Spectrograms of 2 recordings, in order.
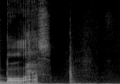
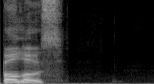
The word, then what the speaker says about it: bolas: That's a bolas. I got you. Literally what they're called. I thought they were pronounced bolos. That's what I was thinking too, and it was like, I thought it was always just plural of bolo.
